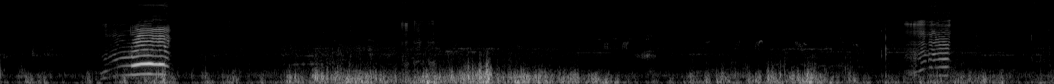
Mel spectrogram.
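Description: A goat giving birth bleats twice, a strained, wavering cry near the start and another near the end, loud and close, with rustling and muffled handling noise in between.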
